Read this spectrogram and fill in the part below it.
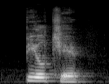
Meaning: diminutive of piel
- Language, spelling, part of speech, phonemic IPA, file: Dutch, pieltje, noun, /ˈpilcə/, Nl-pieltje.ogg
